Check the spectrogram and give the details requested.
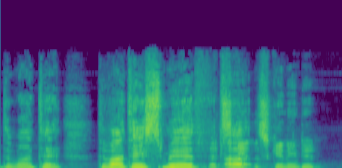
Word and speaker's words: DeVonta: winner at uh Alabama Devonta it's Devonte it's spelled Devonta I just said Devante Devante Smith the skinny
